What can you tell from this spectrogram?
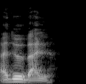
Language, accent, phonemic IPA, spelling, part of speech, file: French, France, /a dø bal/, à deux balles, adjective, LL-Q150 (fra)-à deux balles.wav
- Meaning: cheap, lousy, tasteless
